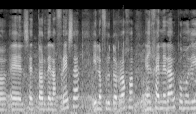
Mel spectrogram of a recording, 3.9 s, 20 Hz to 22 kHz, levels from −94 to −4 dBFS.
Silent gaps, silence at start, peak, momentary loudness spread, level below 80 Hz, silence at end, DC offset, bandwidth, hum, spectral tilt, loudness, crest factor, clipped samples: none; 0 s; 0 dBFS; 4 LU; -34 dBFS; 0 s; under 0.1%; 15.5 kHz; none; -3.5 dB/octave; -15 LUFS; 14 dB; under 0.1%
